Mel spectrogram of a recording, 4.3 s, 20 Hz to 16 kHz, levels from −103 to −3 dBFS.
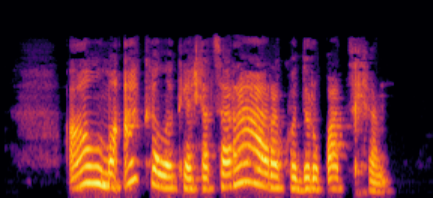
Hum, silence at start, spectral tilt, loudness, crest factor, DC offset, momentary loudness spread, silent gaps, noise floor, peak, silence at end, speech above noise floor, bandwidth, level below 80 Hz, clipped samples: none; 0.7 s; -6 dB/octave; -15 LUFS; 14 dB; under 0.1%; 11 LU; none; -53 dBFS; -2 dBFS; 0.45 s; 39 dB; 8 kHz; -64 dBFS; under 0.1%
